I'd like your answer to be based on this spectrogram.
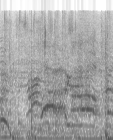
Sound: screaming

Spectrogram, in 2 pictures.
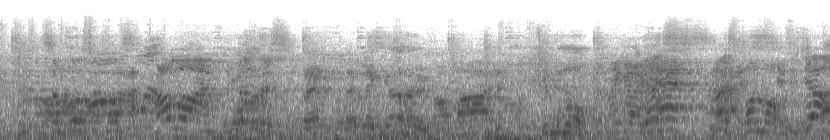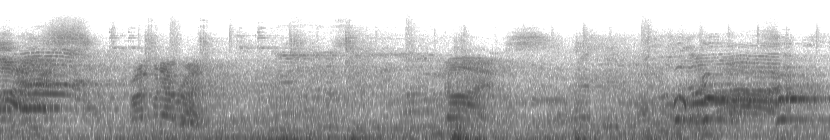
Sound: people cheering

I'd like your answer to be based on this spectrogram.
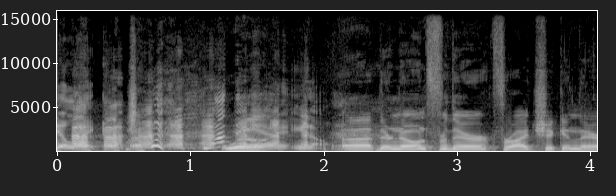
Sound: laughter

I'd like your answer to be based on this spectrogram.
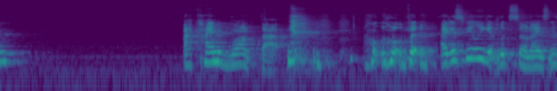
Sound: giggles

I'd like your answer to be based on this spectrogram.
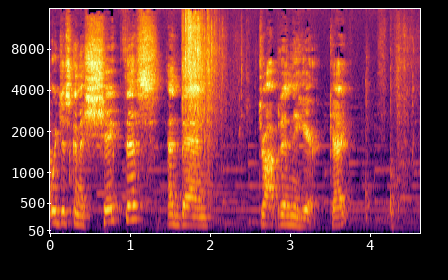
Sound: paper crinkling

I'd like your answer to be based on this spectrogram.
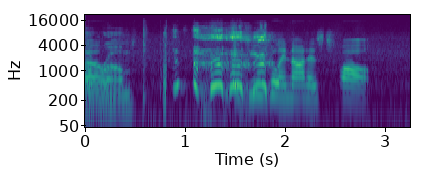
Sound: fake crying

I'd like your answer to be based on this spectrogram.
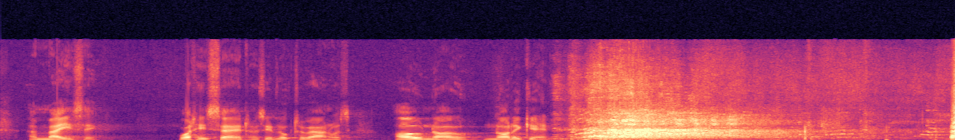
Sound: laughter

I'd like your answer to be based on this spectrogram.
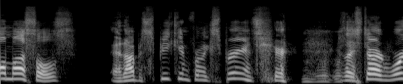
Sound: laughing

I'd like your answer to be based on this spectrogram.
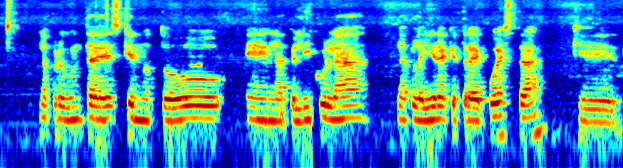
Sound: speaking in foreign language

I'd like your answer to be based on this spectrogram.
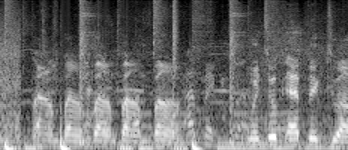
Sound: laughs; imitates gun shots

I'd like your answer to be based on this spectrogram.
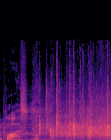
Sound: applause

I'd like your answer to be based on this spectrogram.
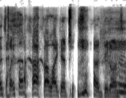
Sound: laughs

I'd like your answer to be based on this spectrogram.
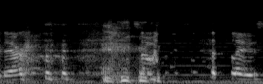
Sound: laughing

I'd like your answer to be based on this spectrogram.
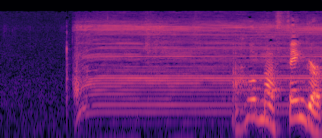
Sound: airbrush begins buzzing

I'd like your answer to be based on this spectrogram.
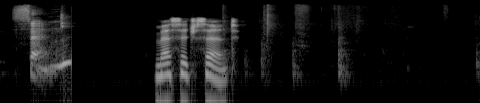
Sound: robot voice

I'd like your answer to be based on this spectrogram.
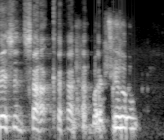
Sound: laughs

